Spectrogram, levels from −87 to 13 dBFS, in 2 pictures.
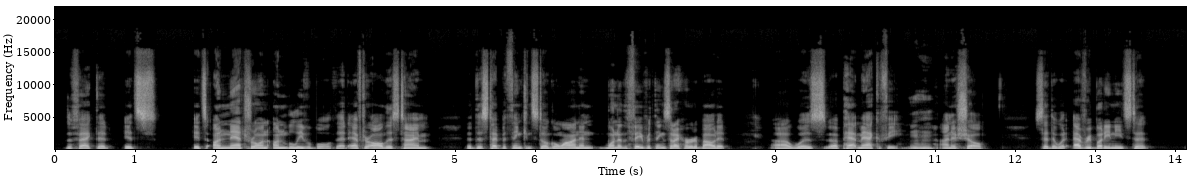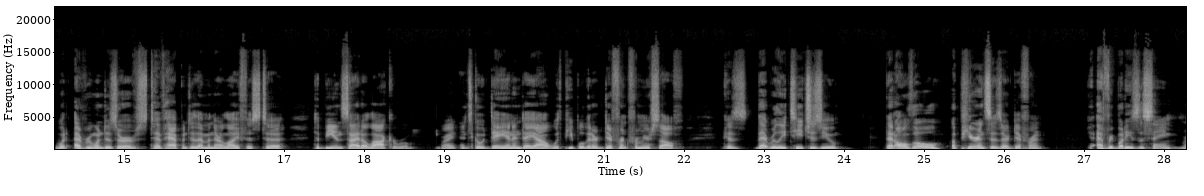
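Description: Speech, with nothing technically wrong with it.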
